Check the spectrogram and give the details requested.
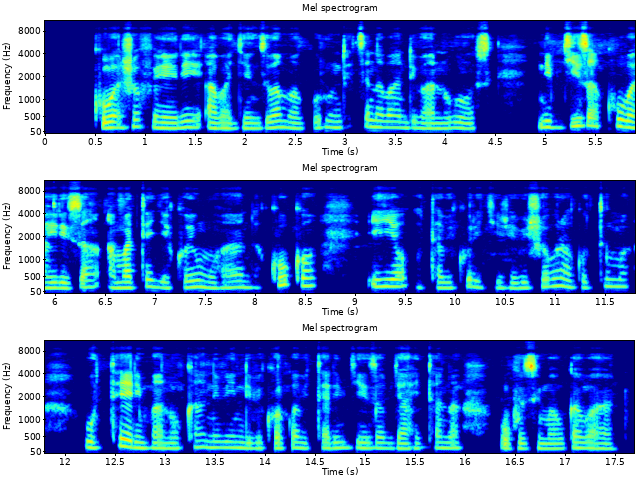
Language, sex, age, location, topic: Kinyarwanda, female, 25-35, Huye, government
